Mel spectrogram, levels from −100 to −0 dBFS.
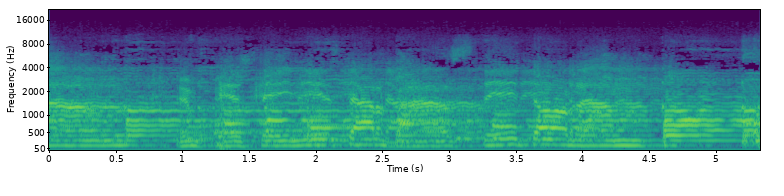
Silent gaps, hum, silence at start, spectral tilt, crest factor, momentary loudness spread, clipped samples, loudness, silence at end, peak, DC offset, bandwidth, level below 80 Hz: none; none; 0 s; -6.5 dB/octave; 12 dB; 5 LU; under 0.1%; -24 LUFS; 0 s; -12 dBFS; 0.4%; 10.5 kHz; -58 dBFS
